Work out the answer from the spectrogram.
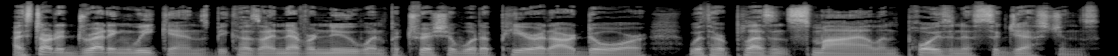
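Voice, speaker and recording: A man narrating a scripted first-person story in a steady, even reading voice. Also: lowish voice, fast talker, no echo, studio quality.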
